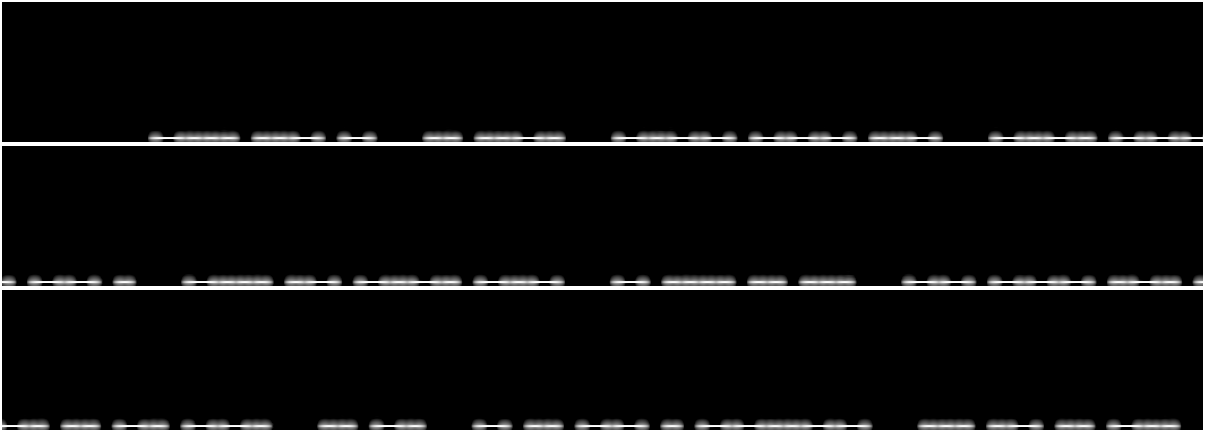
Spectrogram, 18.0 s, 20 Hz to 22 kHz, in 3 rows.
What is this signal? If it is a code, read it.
Morse code, heard as a keyed tone, about 28 wpm, 700 Hz. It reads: BUT IF YOU COME BACK THIS MORNING IN TIME, SAID
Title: A Sound Of Thunder 28wpm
